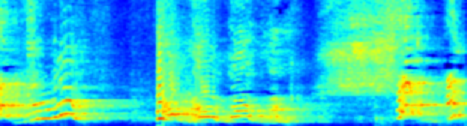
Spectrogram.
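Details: Golden Retriever household: a puppy pesters a big adult Golden Retriever, which hides her head; rising whining yelps and a squealing cry sound, then sharp short barks near the end.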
